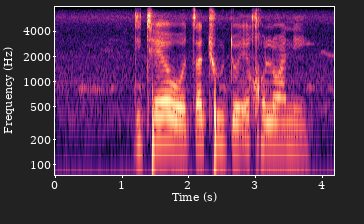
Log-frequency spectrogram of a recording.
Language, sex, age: Tswana, female, 19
